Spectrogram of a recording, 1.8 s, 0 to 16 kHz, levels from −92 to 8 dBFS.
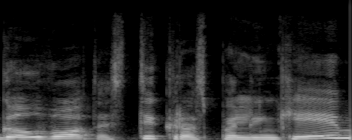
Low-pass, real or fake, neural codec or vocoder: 14.4 kHz; fake; vocoder, 44.1 kHz, 128 mel bands every 256 samples, BigVGAN v2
